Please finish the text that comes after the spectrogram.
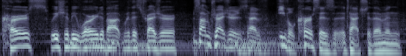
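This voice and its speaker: A man's voice: lowish voice, lively intonation, a little slow, over music. A man playing an anxious, superstitious treasure hunter in a comic audio drama, speaking in a worried, dramatic manner.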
